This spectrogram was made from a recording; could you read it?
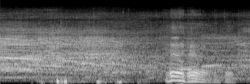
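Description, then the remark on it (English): Several boys shout over a steady wash of crowd noise, with a loud burst of raised voices near the end rising and falling in pitch before dropping back into the background din. “All of these boys who are shouting here, the reality is that where is their fruit?”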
